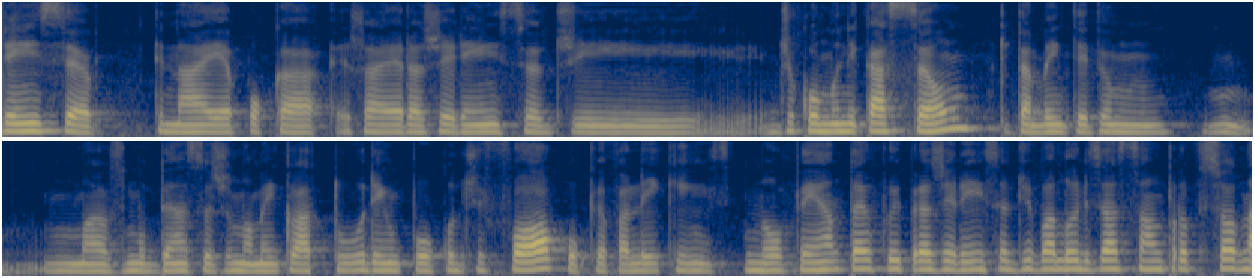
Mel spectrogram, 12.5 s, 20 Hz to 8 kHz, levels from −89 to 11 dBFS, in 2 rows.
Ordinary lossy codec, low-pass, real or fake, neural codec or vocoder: none; none; fake; codec, 16 kHz, 2 kbps, FunCodec, trained on LibriTTS, 25 frames a second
